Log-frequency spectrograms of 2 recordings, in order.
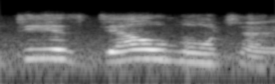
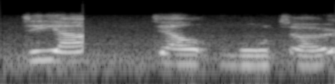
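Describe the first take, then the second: First: Slow "Dias del Morto", S sounded on "Dias"; final S on Dias. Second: Slow "Dia del Morto", no S on "Dia"; careful Spanish attempt. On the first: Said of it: "Not Diaz". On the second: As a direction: sound out "Dia del Morto" deliberately, ending "Dia" on A. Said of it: "Okay, I tried". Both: Real, not acted.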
